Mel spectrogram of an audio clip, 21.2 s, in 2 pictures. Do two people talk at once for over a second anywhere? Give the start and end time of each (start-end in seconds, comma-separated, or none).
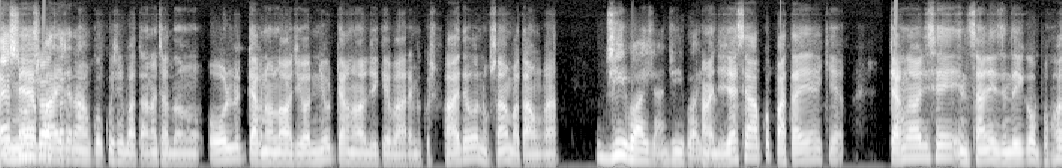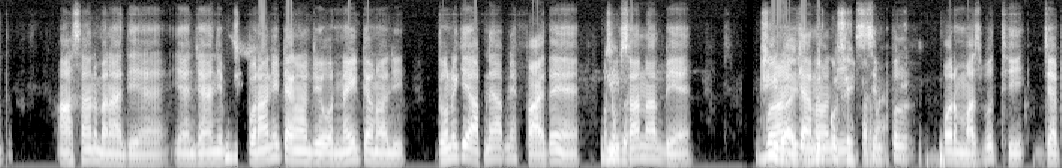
18.3-19.7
